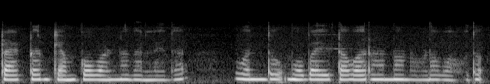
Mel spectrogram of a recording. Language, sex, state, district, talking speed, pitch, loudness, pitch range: Kannada, female, Karnataka, Koppal, 110 wpm, 220 Hz, -15 LUFS, 215-225 Hz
